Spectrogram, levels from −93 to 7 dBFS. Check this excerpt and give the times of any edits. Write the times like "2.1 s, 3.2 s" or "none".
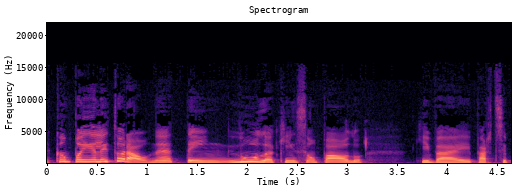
none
